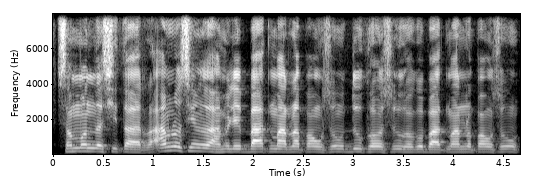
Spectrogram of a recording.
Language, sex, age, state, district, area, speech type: Nepali, male, 60+, West Bengal, Kalimpong, rural, spontaneous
